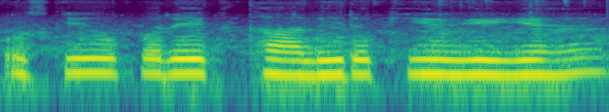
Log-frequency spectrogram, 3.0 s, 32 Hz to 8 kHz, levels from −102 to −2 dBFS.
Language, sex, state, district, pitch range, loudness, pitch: Hindi, male, Punjab, Pathankot, 210-220 Hz, -12 LUFS, 215 Hz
